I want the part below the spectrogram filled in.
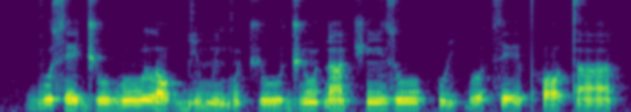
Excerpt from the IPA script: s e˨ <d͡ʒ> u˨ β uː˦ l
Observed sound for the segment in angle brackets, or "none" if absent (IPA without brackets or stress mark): d͡ʒ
